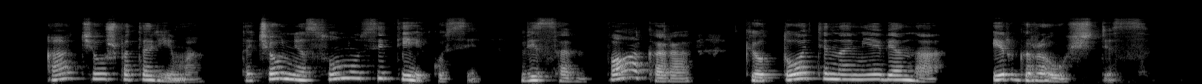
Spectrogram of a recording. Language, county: Lithuanian, Klaipėda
